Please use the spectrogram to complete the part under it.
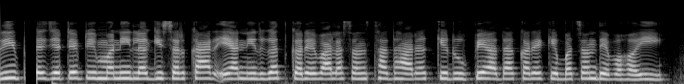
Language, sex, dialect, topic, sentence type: Magahi, female, Central/Standard, banking, statement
